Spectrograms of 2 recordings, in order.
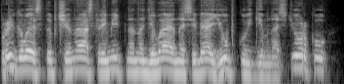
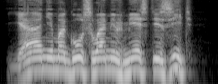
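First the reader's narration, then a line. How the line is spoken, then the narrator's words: Shouting out. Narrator (Russian): выкрикнула Ляля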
